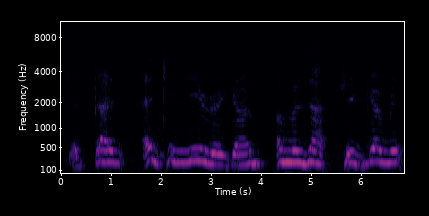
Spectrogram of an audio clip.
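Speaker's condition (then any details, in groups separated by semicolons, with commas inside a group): Cerebral palsy; spastic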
